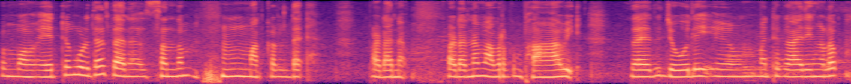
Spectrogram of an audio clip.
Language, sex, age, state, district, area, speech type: Malayalam, female, 45-60, Kerala, Kollam, rural, spontaneous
